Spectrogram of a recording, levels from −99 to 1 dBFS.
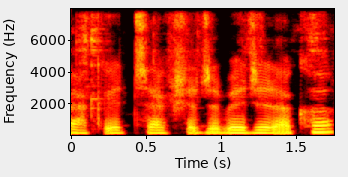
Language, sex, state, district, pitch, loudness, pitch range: Bengali, female, West Bengal, Kolkata, 175 Hz, -22 LUFS, 170-180 Hz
